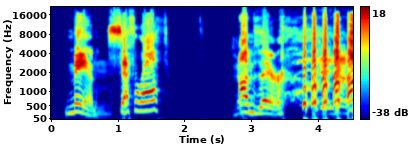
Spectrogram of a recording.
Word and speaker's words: Sephiroth: Like, man, Sephiroth, I'm there. You gotta say it right. Sephiroth!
